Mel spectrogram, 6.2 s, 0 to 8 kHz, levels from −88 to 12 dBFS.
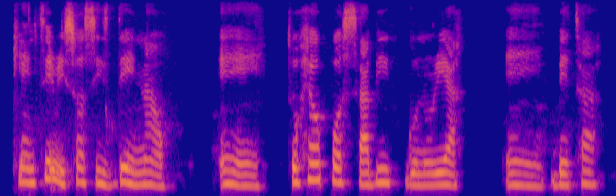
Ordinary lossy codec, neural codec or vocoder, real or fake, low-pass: none; none; real; none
